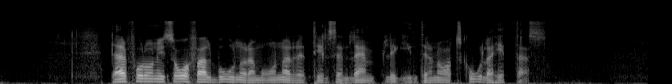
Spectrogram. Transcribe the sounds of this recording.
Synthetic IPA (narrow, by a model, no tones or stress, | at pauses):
d̪̥æːɾfoːɾhʊnɪsoːfalːbuːnoːɾamoːnad̪əʈʰɪlsɛnlɛmplɪɡɪnt̪ɛɾɳɑːt̪skuːlaɦɪt̪ʰːas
